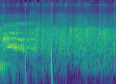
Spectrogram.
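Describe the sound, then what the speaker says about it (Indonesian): A church congregation applauds during a morning worship service, dense steady clapping filling the room for a couple of seconds, with a few sharper claps standing out near the start. "Kita berikan tepuk tangan"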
